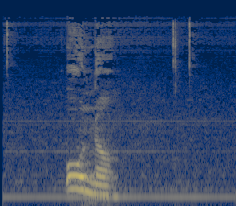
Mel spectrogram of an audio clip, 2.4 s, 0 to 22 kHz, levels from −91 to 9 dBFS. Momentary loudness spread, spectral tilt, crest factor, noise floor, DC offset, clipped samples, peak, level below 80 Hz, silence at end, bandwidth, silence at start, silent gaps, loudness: 22 LU; -6 dB/octave; 20 dB; -47 dBFS; under 0.1%; under 0.1%; -6 dBFS; -62 dBFS; 0.4 s; 16.5 kHz; 0.05 s; none; -24 LUFS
